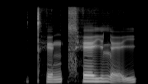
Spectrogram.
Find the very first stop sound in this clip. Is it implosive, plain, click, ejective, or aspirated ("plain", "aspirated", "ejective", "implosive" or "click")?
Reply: aspirated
